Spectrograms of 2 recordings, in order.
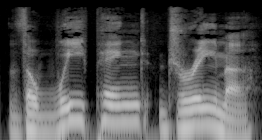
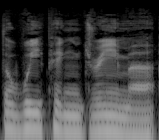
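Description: First: Slow, weighty "The Weeping Dreamer" with stress on "Weeping"; "The Weeping Dreamer" drawn out like a film trailer; dramatic title read. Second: Soft, hushed "The Weeping Dreamer"; hushed echo. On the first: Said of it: "And then title number five". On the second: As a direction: breathe "The Weeping Dreamer" quietly in awe. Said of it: "that's got a sort of poetic". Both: Shown as a demonstration.

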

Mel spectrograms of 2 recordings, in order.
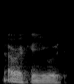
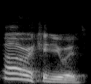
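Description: First: Quieter repeat. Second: Said in the usual way. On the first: Real, not acted. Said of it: "repeat, quieter". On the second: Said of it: "said twice, second dropping".

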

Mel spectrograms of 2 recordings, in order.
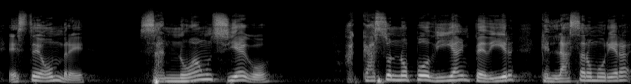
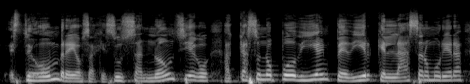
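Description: First: Said in the usual way. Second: Louder, higher emphatic reread; onlookers' sceptical question, said louder and higher. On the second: Acted. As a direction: punch up the accusation. Repeating the onlookers' quote with emphasis.

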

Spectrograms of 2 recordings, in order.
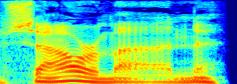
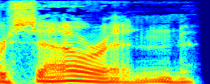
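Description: First: "Sauron" said as SOW-er-man; Saruman pronunciation. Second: "Sauron" drawn out as SOW-ron; Sauron pronunciation. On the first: Villagers list the threats, "Sauron" said as SOW-er-man. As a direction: say "Sauron" in three syllables, ending in -man. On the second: Villagers offer the other name, "Sauron" slowly as SOW-ron. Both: Retold or imitated. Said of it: "Which one?".

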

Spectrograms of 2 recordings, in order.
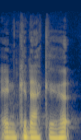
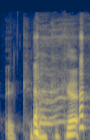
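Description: First: Said in the usual way. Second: Connecticut said as Connekekut, higher; mispronounced Connecticut. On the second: Shown as a demonstration. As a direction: stumble over Connecticut, high and louder.

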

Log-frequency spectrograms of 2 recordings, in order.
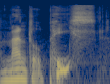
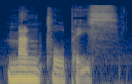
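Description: First: Said in the usual way. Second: "mantelpiece" slowly, in separate parts; syllable by syllable. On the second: Shown as a demonstration. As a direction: draw out each part of "mantelpiece". Puzzle answer shown by syllables.

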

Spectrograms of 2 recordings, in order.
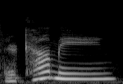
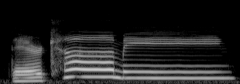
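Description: First: Slow eerie warning; ominous movie voice. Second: Slow, drawn-out ominous announcement; ominous movie voice. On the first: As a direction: drag it out like an alien film trailer. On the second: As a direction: say it like a horror movie trailer. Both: Shown as a demonstration. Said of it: "Does it sound like an alien movie".

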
